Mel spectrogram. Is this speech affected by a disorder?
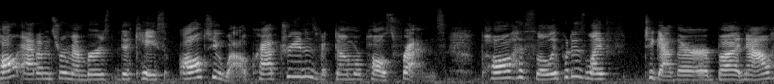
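No.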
